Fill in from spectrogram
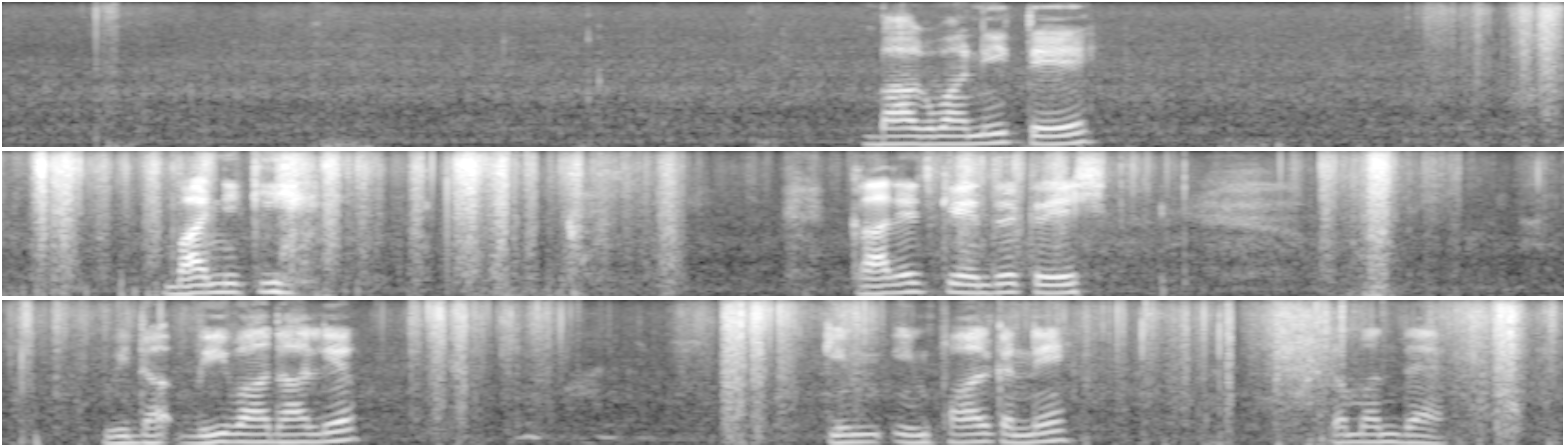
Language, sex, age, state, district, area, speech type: Dogri, male, 18-30, Jammu and Kashmir, Samba, rural, read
